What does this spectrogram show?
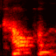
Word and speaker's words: Kalpana: Or should I say, I'm pronouncing her name wrong, and it's Kalpana, and I do apologise, and it's because us English, we read it we do differently. We read it how we in English, but it's not the same.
